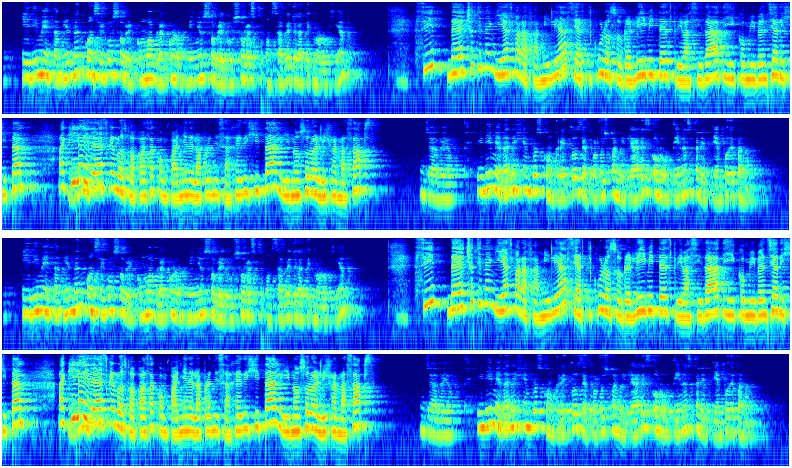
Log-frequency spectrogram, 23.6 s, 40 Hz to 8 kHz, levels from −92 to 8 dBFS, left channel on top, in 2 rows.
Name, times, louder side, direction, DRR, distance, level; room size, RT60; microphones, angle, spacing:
voice 1, 0.3-5.2 12.8-13.1 18.1-18.6 18.9-23.0, equal, 75° left, 2 dB, 5.3 m, -29 dB
voice 2, 5.8-17.2, right 2 dB, 35° right, 7 dB, 0.8 m, -24 dB
26.5 x 17.0 x 2.4 m, 0.72 s
head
